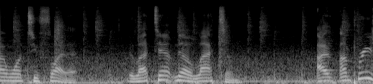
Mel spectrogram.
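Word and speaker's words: LATAM: I I'm pretty sure it's called latim like it has an accent to it but other people just say laam I've heard people say latim before so I think it's that's how you actually pronounce it to RDU yeah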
